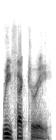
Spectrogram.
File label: "refectory", American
